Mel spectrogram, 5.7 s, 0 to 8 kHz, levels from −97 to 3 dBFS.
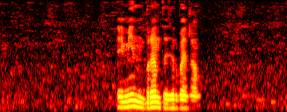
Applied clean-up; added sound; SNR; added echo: classical method Wiener filter.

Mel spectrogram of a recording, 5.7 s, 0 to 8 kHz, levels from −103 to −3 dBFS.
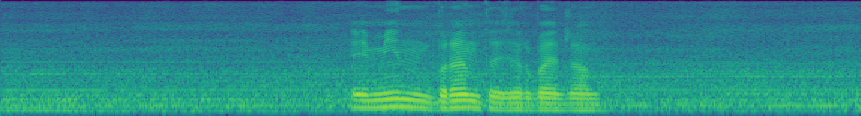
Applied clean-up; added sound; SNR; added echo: none; Wind instrument, woodwind instrument; 14 dB; none.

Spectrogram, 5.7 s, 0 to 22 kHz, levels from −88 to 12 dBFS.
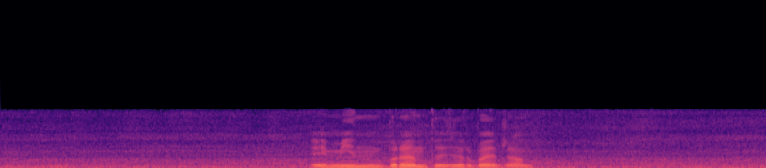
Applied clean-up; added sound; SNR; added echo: none; none; none; none.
